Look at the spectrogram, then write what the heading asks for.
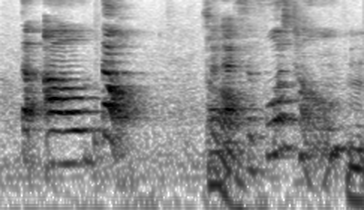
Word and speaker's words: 道: Okay, Dao. Okay. So Dao is proper pronunciation for the Chinese people.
